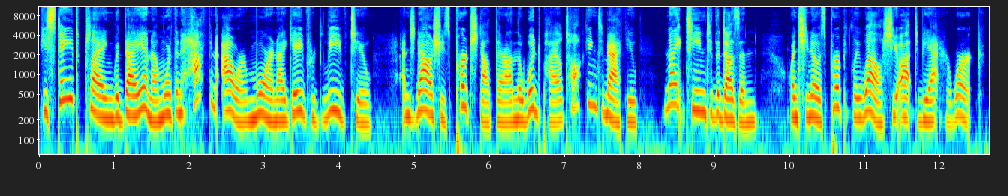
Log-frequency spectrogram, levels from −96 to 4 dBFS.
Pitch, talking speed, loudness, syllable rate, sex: 235 Hz, 210 wpm, -19 LUFS, 5.2 syllables/s, female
